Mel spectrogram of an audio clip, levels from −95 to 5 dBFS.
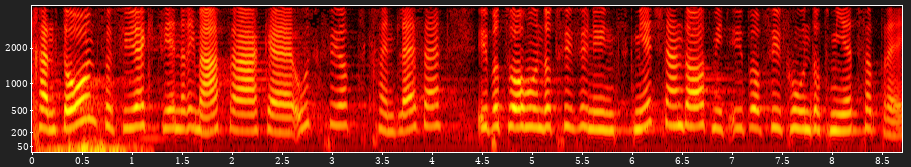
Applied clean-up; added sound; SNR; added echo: none; Bird; 7 dB; none.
